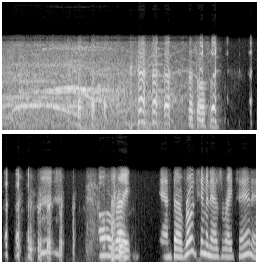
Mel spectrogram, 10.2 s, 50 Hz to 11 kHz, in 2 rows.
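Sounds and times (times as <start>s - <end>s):
crowd cheering: 0.0s - 4.4s
laughter: 1.4s - 7.6s
speech: 2.7s - 4.4s, 5.8s - 6.4s, 7.1s - 10.1s.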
